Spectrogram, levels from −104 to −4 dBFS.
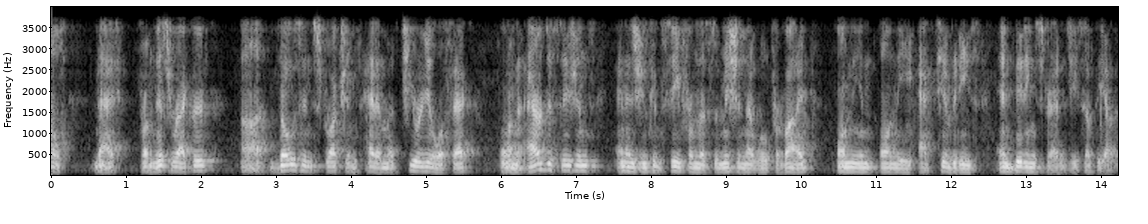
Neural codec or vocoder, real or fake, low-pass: codec, 16 kHz, 16 kbps, FunCodec, trained on Chinese and English, 50 frames a second; fake; 3.6 kHz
